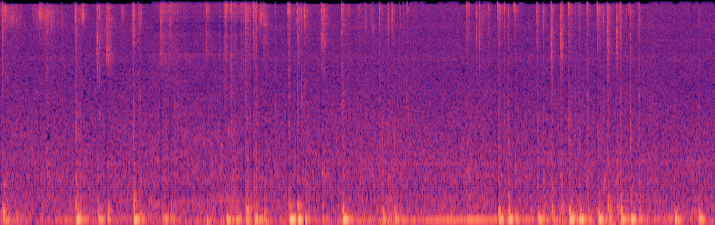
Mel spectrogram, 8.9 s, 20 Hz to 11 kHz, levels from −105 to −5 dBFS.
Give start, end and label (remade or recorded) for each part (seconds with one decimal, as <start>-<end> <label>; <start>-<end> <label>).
0.0-1.9 recorded; 1.9-3.2 remade; 3.2-8.9 recorded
